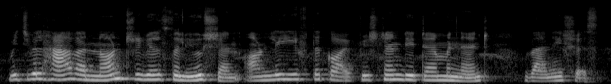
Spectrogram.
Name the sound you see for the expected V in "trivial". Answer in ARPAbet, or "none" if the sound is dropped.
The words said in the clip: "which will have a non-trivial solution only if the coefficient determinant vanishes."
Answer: V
